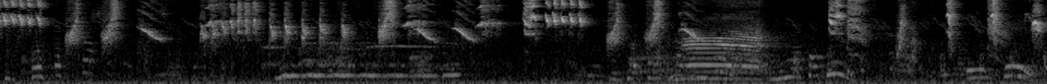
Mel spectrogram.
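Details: Caged long-tailed shrike singing energetically while being sunned: a busy torrent of bright chirps, sharp high notes, downslurred whistles and a brief rattling buzz, varied and continuous.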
